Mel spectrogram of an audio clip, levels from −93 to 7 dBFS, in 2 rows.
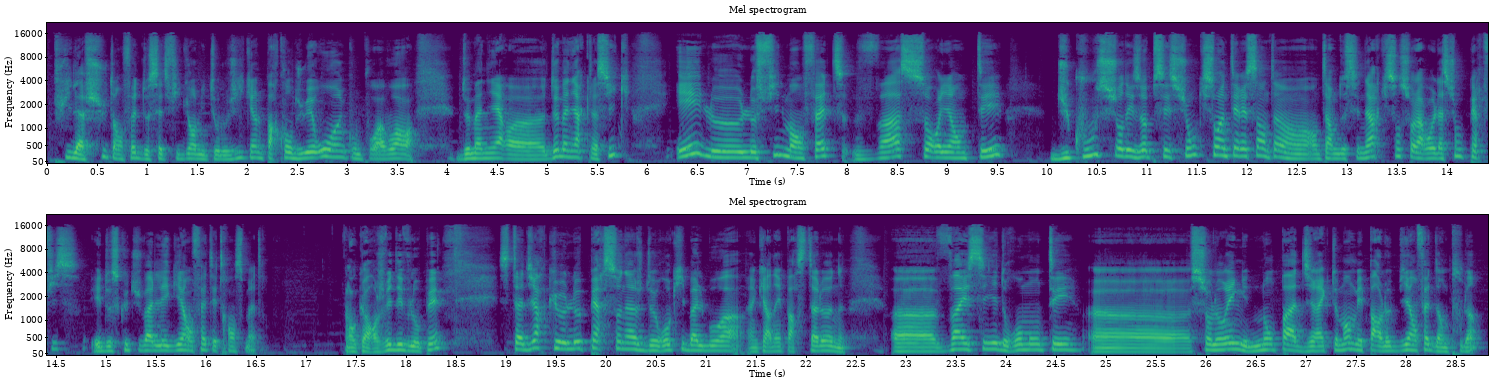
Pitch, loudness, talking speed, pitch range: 150 Hz, -24 LUFS, 200 wpm, 125-180 Hz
